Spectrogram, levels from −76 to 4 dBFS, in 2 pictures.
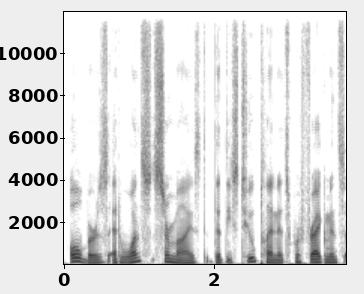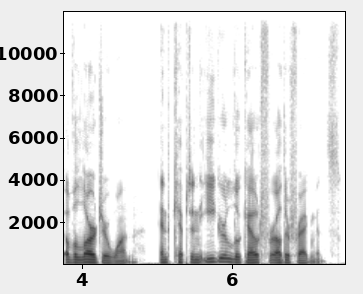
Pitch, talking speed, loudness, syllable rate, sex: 125 Hz, 185 wpm, -21 LUFS, 4.9 syllables/s, male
